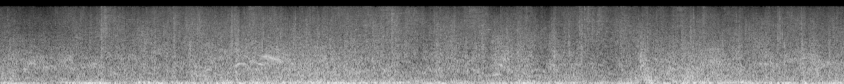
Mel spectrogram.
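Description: Magic spells crackle and burst in rapid bursts.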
